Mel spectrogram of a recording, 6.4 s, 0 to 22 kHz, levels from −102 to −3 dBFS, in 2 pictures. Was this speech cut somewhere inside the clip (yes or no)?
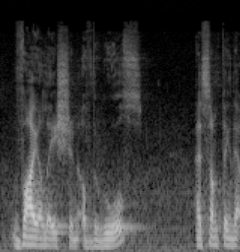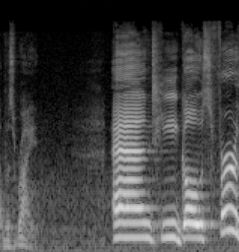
no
